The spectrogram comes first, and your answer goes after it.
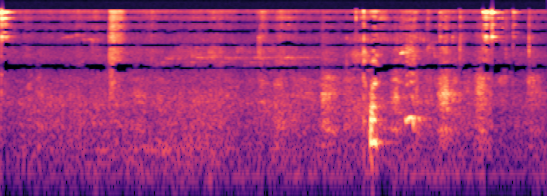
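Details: A female German Shepherd with fibrotic myopathy, her left hind paw causing discomfort after a long walk, lets out brief high squeaky whimpers near the end, over a steady electrical hum with someone talking to her indoors.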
